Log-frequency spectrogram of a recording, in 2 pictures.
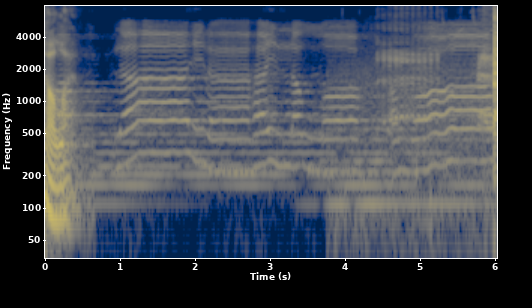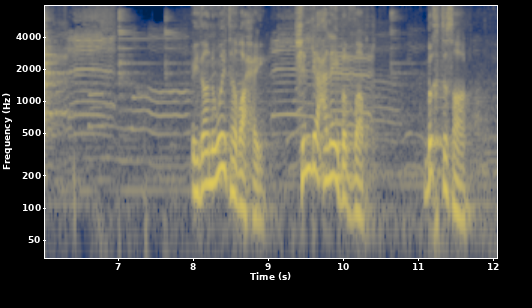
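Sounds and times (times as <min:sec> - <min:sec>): soft background music: 0:00.0 - 0:12.0
sheep bleating: 0:04.2 - 0:10.8.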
